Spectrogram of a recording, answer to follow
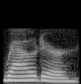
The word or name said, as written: router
